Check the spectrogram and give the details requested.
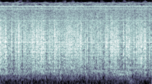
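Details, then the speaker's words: Microelectrode recording from a single isolated neuron during deep brain stimulation surgery: continuous dense crackling static, amplified electrical neural firing used for brain mapping. "can listen to the sounds of the brain so this is the uh the activity of a single neuron that's isolated and we can record these much better with patients awake with their eyes open than we can for instance if they're asleep and under general anesthesia"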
